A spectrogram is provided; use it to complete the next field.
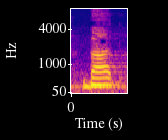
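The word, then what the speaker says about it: Biao: hello my name is b also in case you've intimidated by three vowels in my name it's pronounced meow with v so don't forget b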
